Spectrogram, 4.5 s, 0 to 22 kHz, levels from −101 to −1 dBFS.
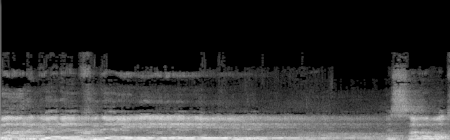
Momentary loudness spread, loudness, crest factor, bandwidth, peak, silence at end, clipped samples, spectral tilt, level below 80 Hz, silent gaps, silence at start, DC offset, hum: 16 LU; -16 LUFS; 14 dB; 11 kHz; -2 dBFS; 0 s; under 0.1%; -6 dB/octave; -62 dBFS; none; 0 s; under 0.1%; none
